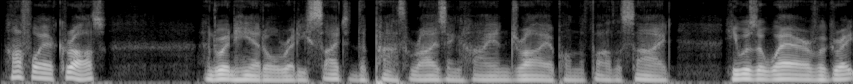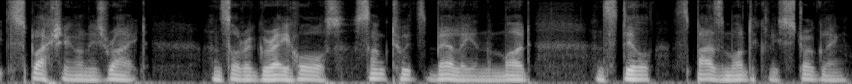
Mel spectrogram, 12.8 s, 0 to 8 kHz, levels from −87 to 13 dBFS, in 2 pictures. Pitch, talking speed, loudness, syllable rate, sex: 110 Hz, 205 wpm, -18 LUFS, 5.9 syllables/s, male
